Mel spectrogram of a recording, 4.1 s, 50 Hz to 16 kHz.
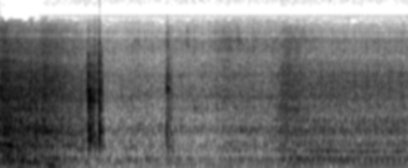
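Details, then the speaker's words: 1965 Mustang coupe, six-cylinder, manual, start out of gear. A couple of sharp bangs early, then it settles into a low, even idle with a smooth, regular beat while the alternator light goes off. Normal idle. "so you can see, you can hear it idling. A few revs, alternator light goes off."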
